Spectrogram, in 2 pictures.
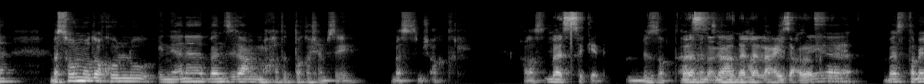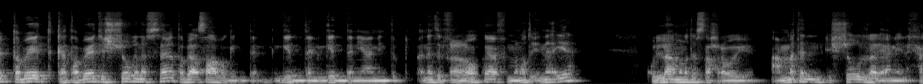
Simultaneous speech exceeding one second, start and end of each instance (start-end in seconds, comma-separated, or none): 6.8-8.6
